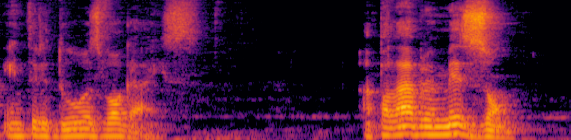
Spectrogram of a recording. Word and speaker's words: maison: Quando o S está entre duas vogais, pronuncia-se como um Z. Observe a palavra heureuse, que significa feliz. Observe que esse S está entre duas vogais. A palavra maison, o S está entre duas vogais.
